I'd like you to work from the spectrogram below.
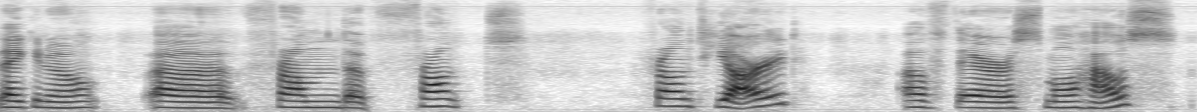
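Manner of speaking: plain reading voice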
